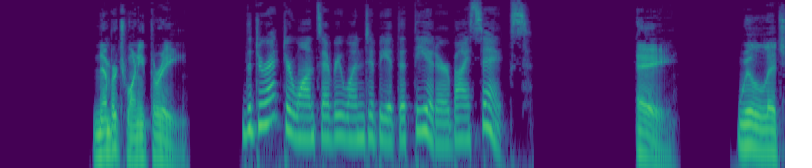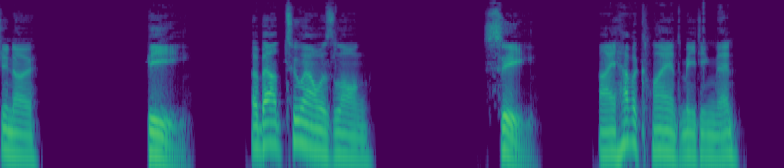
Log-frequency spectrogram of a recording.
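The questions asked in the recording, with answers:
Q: The director wants everyone to be at the theater by 6.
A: C: I have a client meeting then.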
